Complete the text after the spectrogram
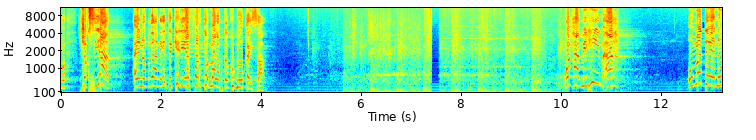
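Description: A woman speaks with animation into a microphone over a loudspeaker.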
